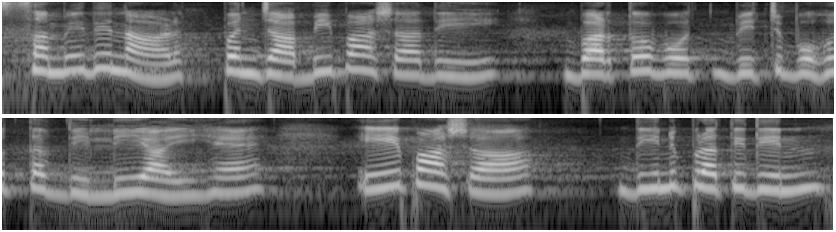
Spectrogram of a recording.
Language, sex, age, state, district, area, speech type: Punjabi, female, 18-30, Punjab, Shaheed Bhagat Singh Nagar, urban, spontaneous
